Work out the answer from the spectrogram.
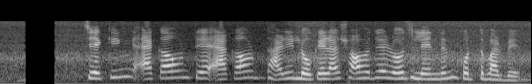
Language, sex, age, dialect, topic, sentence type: Bengali, female, <18, Northern/Varendri, banking, statement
